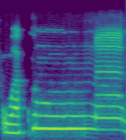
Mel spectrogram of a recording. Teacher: wajib gunnah ditahan 2 sampai 3 harokat, di gunnahkan, dengungkan ya, suaranya masuk ke rongga hidung atau al-khaisum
